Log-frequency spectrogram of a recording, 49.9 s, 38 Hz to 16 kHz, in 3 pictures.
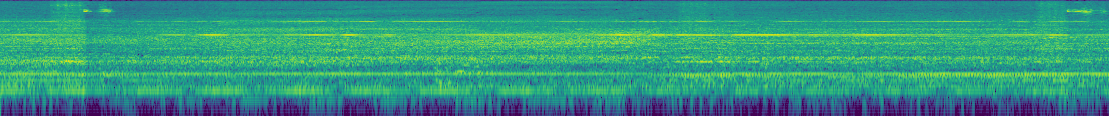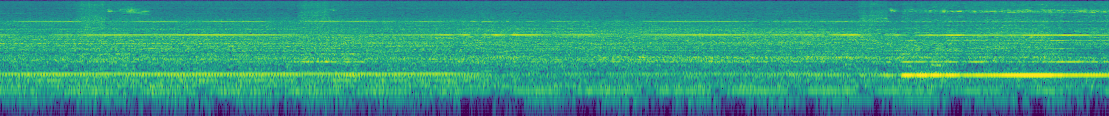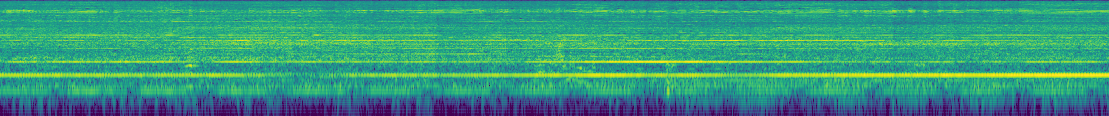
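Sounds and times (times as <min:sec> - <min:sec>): cutter routing wood: 0:00.0 - 0:49.9
dust extraction vacuum: 0:00.0 - 0:49.9
router spindle motor whining: 0:00.0 - 0:49.9.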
